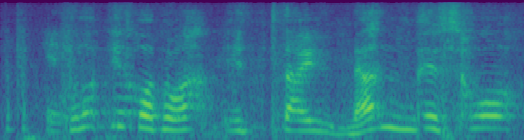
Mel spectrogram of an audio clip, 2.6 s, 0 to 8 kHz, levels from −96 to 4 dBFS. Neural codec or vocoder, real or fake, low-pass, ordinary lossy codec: codec, 16 kHz in and 24 kHz out, 0.8 kbps, FocalCodec, streaming, 65536 codes; fake; 7.2 kHz; none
